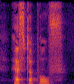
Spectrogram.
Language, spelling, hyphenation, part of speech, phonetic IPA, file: Dutch, hufterproof, huf‧ter‧proof, adjective, [ˌɦʏf.tərˈpɹu(ː)f], Nl-hufterproof.ogg
- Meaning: being capable of withstanding vandalism and general antisocial behaviour; vandal-proof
